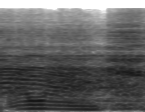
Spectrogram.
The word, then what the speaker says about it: Allah: a bacanya Asa giliran a tamb l tamb+ l tamb a tamb h bacanya apaah alah bacanya Alah kenapa kenapa tiba-tiba kayak orang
